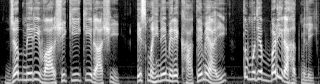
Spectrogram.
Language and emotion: Hindi, happy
